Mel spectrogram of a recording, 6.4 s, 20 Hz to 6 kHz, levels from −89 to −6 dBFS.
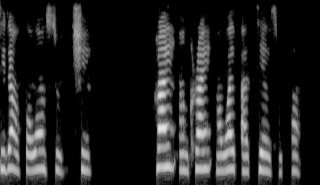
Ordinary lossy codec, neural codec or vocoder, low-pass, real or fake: Opus, 64 kbps; none; 5.4 kHz; real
